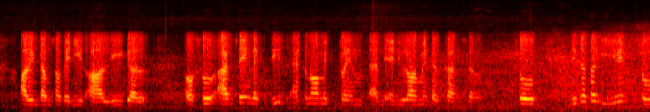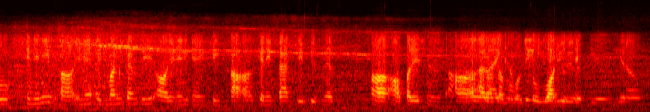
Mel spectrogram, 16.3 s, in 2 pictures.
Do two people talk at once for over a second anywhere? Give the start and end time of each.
13.9-15.4

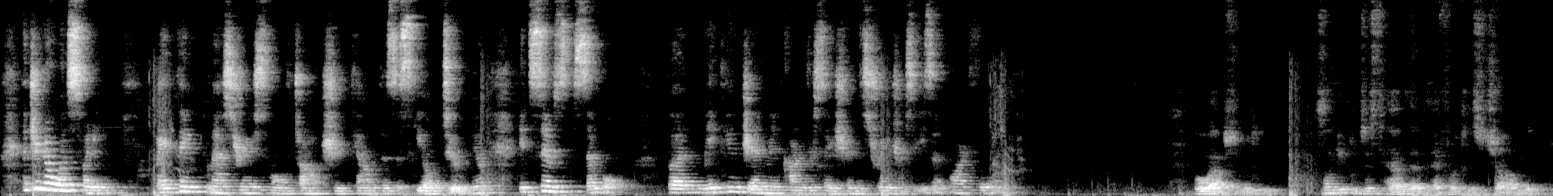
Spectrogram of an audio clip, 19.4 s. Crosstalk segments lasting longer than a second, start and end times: none

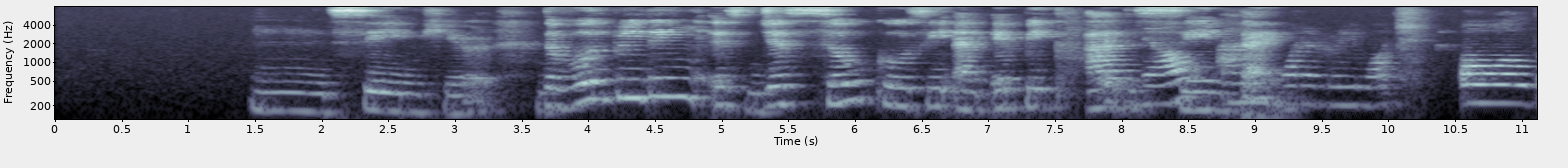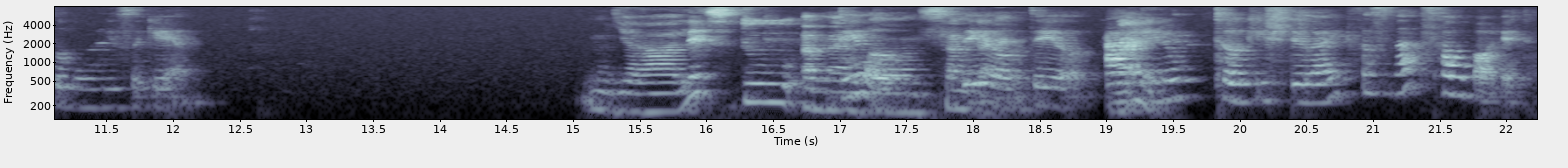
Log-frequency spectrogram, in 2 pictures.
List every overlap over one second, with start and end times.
7.8-9.3

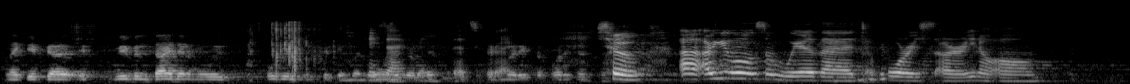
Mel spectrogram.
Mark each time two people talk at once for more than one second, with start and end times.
3.7-5.1

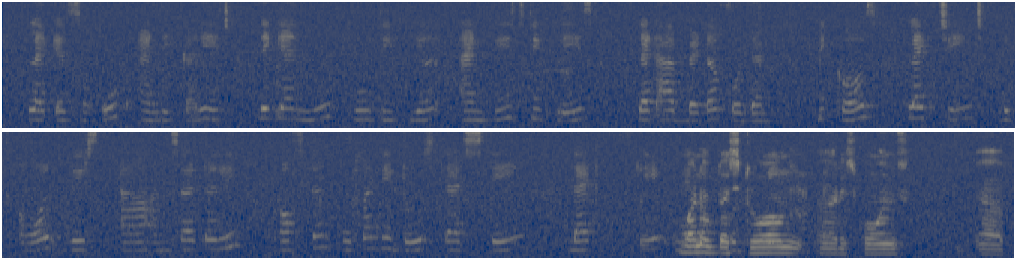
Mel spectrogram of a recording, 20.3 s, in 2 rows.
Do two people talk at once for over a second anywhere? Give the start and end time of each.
16.9-18.5

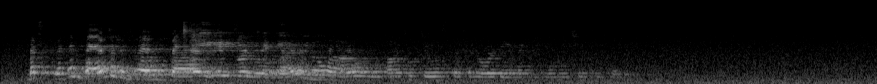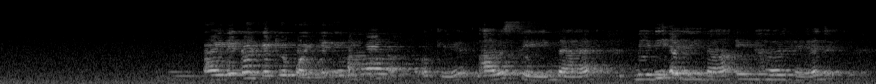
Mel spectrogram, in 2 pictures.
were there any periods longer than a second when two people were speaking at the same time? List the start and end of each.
1.9-3.2

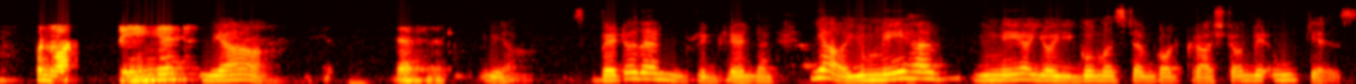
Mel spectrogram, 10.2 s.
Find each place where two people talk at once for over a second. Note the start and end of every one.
none

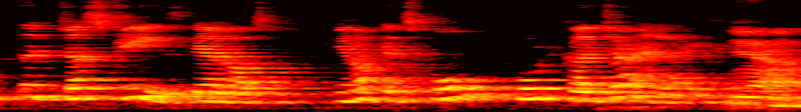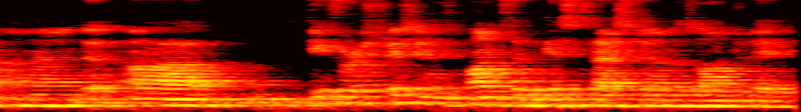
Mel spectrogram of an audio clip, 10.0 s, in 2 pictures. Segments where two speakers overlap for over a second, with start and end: none

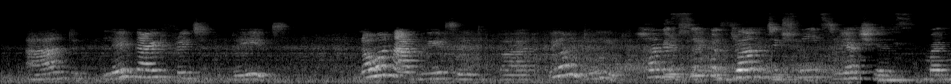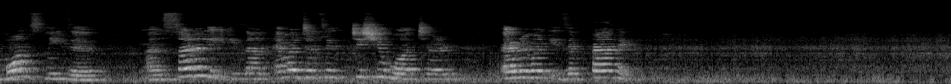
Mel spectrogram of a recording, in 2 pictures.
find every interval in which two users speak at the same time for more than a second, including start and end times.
6.6-8.1

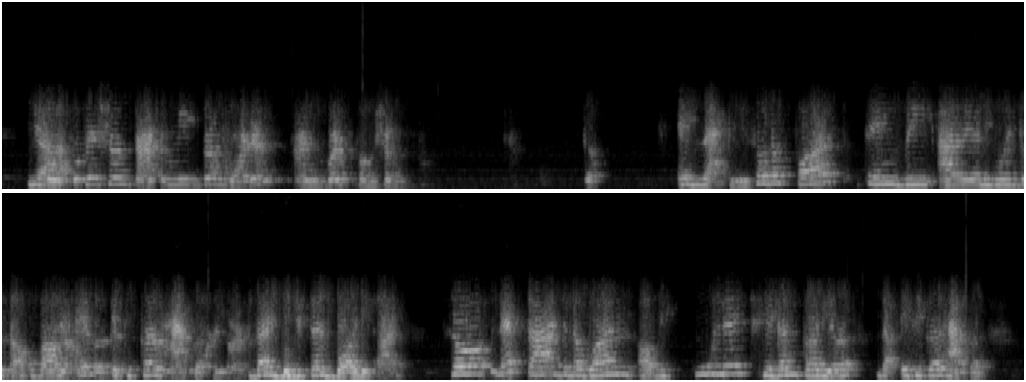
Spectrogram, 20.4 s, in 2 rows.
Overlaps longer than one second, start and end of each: 10.8-12.2

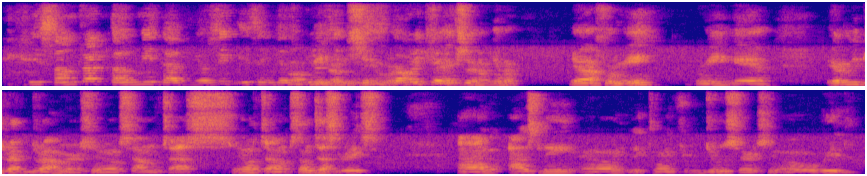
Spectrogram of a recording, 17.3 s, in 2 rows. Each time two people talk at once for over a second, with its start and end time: 2.8-4.7

